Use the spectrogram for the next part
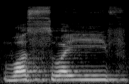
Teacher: وقف کرتے وقت آخر میں فا کی آواز آئے، سواد موٹا پڑھنا ہے۔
